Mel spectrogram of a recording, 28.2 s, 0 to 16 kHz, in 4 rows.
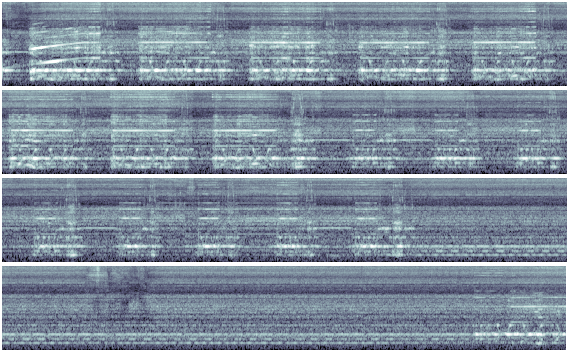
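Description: CNC 6040 router spindle whining steadily while its cutter machines an aluminium plate in repeated short bursts of cutting. A brief rising whine sounds just after the start. Cutting stops about two-thirds of the way through, leaving only the steady spindle whine, and resumes near the end.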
